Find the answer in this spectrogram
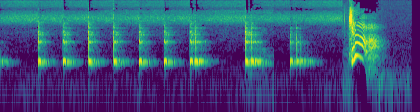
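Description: Edited-in sound effects: a short, hollow wood-block knock repeated evenly about two and a half times a second, ten knocks, a brief gap, then two more. Near the end comes one quick swooping tone.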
